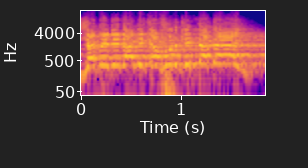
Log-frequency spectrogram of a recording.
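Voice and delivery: high, loud indignant yell.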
